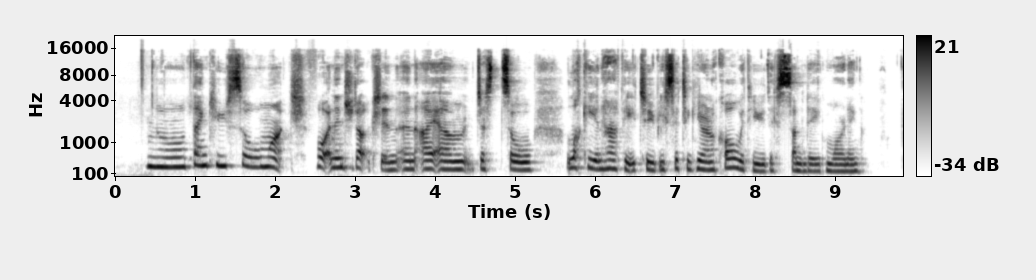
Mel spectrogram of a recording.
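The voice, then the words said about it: Scottish accent. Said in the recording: “I'm from Scotland, as you can tell from the accent.”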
